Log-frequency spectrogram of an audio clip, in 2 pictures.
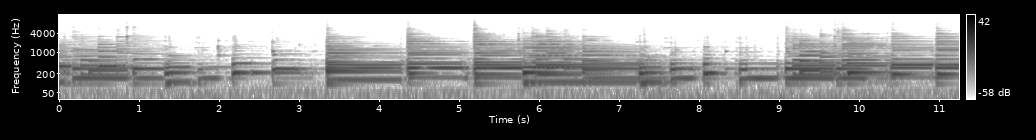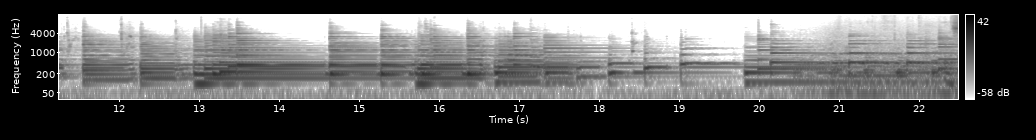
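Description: Background music: an acoustic guitar picking a steady run of plucked notes.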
